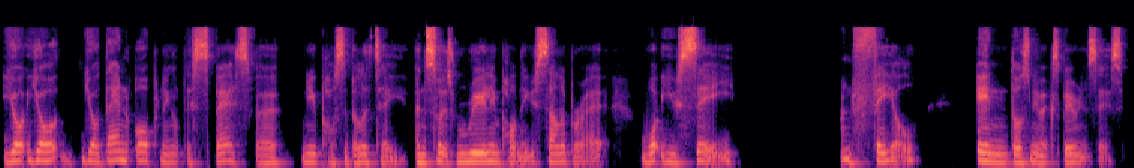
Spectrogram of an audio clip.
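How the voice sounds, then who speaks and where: A woman's voice: low-pitched, level tone, normal speed, vocal fry, warm tone. A woman co-hosting a podcast, chatting in a jokey, enthusiastic way. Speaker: podcast co-host. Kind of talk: casual chat.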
